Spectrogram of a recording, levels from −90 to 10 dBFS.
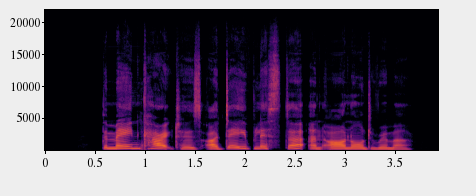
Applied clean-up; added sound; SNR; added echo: none; none; none; none.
